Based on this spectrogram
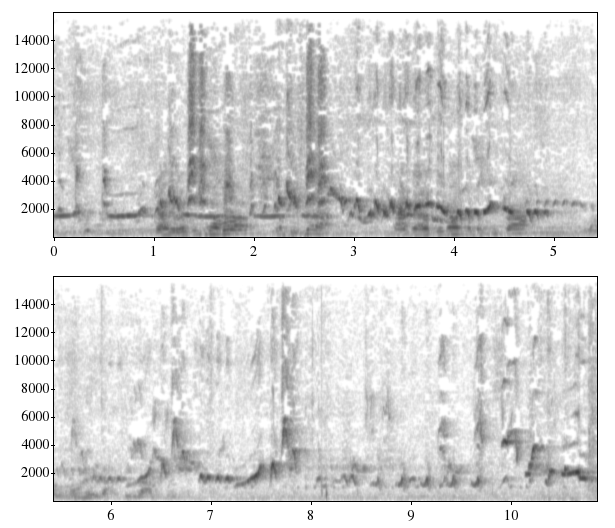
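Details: Caged white-rumped shama singing energetically (gacor) from a hanging cage, a recording meant for training other birds: a dense, varied run of loud whistles, chattering trills and sharp slurred notes rising and falling rapidly, with brief quieter gaps.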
